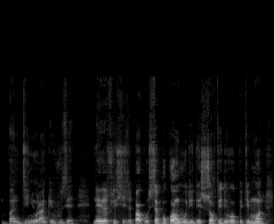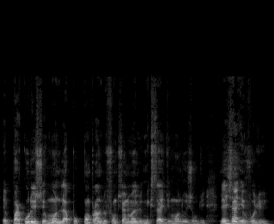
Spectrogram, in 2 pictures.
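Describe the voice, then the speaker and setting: A man's voice: on the low side, normal speed, darkish tone. A man delivering a scolding political monologue, insulting his listeners and rising to emphatic peaks. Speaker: political commentator.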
